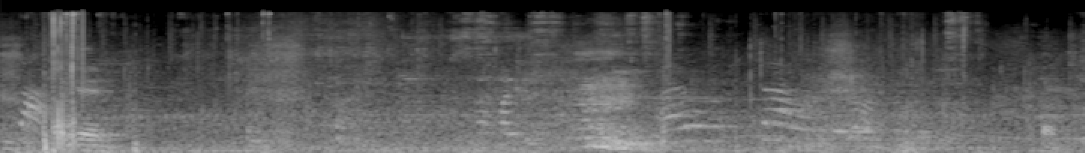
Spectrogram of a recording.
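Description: Men and women talk nearby.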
